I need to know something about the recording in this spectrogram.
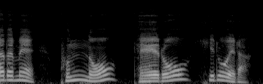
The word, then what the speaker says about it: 희로애락: 그래서 희노애락이 아니라 희로애락이라는 것. 요거 로가 잘못 쓰고 잘못 발음되는 것임에도 불구하고 예, 요거를 맞게 했어요. 그래서 희로애락, 희노애락 틀립니다. 희로애락이 맞습니다.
